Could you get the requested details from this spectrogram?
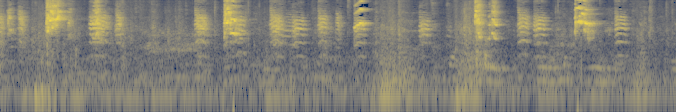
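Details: Zebra finches at seeds and fresh salad produce a rapid string of nasal, trumpet-like short calls, irregularly spaced, mixed with sharp fluttering noises and a quiet low background hum.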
